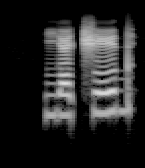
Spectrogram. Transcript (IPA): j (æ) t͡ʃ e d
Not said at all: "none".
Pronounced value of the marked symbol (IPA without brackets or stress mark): ɛ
